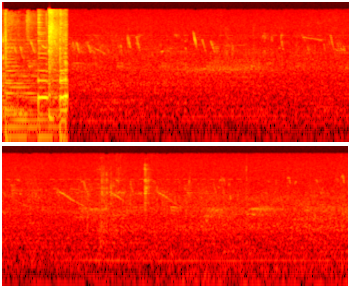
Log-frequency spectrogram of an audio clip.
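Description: Acoustic guitar music cuts off about a second in, leaving outdoor ambience with birds chirping. From about halfway a faint, steady low hum is also heard.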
